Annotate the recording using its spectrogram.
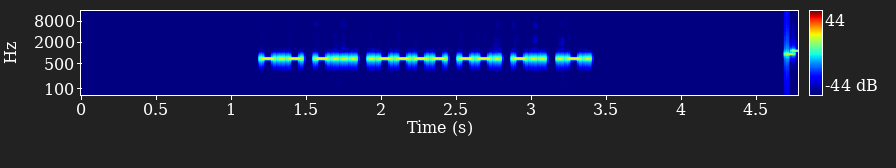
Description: Morse code, heard as a keyed tone, about 40 wpm, 700 Hz. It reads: KB1GDR
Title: USA Call Signs - 6 Characters - 4x Character Spacing - 40wpm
